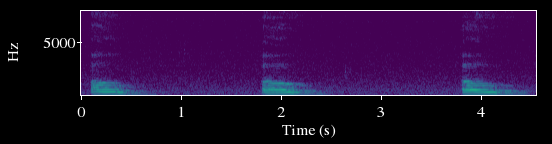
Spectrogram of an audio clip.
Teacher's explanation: even tighter it finishes actually with a slight o sound oh do you see how my lips start larger and then pull in to a tighter circle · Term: long vowel sound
